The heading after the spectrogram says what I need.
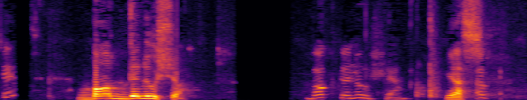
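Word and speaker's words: Bogdanjuša: That J, I think that J, well, J in Croatian is like yeah, but I think that's like a native local way they spell it on Huar because usually it doesn't have the J in there.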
